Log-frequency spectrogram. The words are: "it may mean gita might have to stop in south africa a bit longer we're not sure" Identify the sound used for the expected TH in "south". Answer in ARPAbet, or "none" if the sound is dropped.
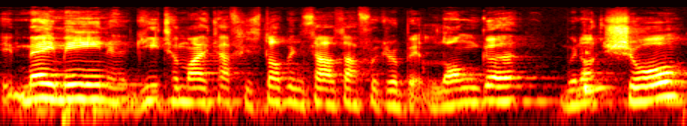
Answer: TH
